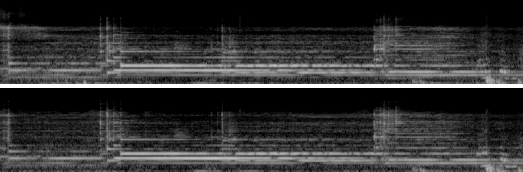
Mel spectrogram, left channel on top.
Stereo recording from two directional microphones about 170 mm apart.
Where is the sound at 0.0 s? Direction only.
25° left (ahead or behind).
